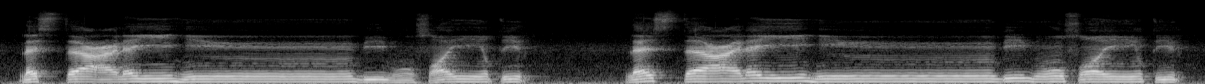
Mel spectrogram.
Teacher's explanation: dalam bab ikhfa syafawi ini cara pembacaan dia kita dengung bibir kita tak rapat. Tak rapat bibir kita tu sikit a seolah-olah nampak macam rapat.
